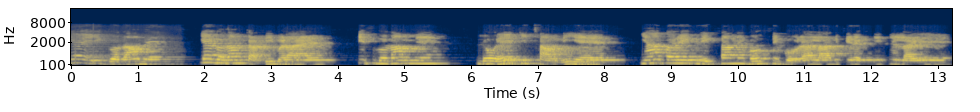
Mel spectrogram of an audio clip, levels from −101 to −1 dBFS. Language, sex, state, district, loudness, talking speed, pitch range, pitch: Hindi, male, Bihar, Saran, -14 LUFS, 115 wpm, 155-215 Hz, 185 Hz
